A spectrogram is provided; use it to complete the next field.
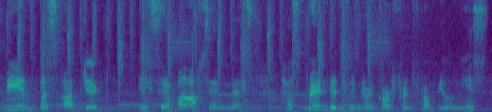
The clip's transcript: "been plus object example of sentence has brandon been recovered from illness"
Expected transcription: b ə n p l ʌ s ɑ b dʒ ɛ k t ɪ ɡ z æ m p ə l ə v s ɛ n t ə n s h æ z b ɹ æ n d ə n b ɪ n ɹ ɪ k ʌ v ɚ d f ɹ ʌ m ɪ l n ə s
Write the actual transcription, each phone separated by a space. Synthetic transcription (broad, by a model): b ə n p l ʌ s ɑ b dʒ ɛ k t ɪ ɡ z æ m p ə l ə f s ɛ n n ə s h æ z b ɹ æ n d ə n b ɪ n ɹ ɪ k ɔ f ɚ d f ɹ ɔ m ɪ l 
